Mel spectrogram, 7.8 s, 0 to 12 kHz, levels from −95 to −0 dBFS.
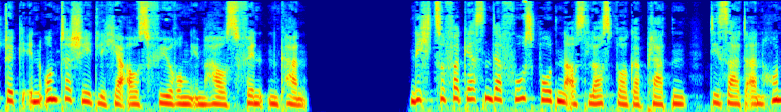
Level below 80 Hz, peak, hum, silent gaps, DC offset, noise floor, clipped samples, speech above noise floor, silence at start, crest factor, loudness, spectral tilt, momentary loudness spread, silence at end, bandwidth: -48 dBFS; -4 dBFS; none; 3.26-3.99 s; under 0.1%; under -90 dBFS; under 0.1%; over 71 dB; 0.05 s; 14 dB; -19 LUFS; -5 dB/octave; 5 LU; 0 s; 12 kHz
